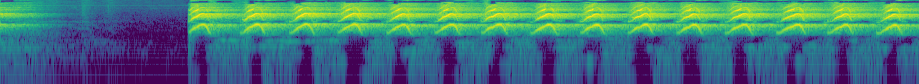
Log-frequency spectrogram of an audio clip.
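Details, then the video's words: Falk bird song used as daily training audio for other birds: after a brief pause, a fast, steady string of sharp, high, rising-and-falling whistled notes, about four each second. "SIULAN BURUNG FALK"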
